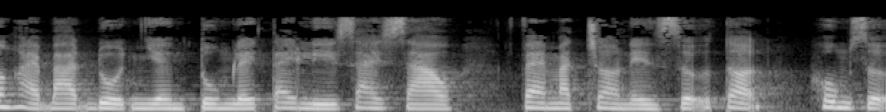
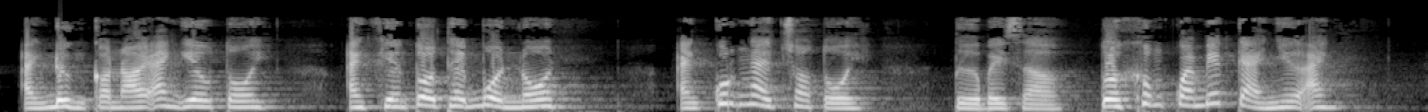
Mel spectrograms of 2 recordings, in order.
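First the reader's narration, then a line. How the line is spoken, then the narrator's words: Disgusted woman, loud shout. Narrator (Vietnamese): Trong mắt Lý Dài Dào đầy tơ máu, trên mặt ngập tràn sự chán ghét, hét to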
